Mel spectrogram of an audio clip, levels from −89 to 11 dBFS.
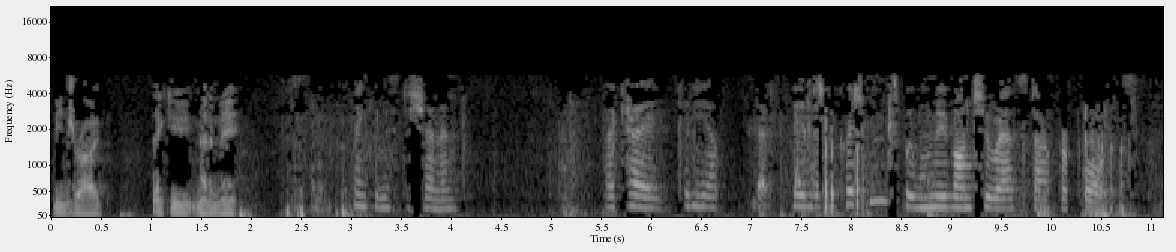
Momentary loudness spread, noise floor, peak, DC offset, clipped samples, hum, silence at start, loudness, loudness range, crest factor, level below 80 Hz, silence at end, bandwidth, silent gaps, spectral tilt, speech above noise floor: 13 LU; -61 dBFS; -10 dBFS; under 0.1%; under 0.1%; none; 0 s; -35 LUFS; 8 LU; 26 dB; -48 dBFS; 0 s; 5.8 kHz; none; -3.5 dB/octave; 27 dB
